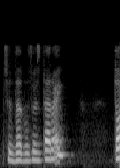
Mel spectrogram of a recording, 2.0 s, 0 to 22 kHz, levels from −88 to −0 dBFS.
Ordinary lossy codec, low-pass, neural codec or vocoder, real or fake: none; 7.2 kHz; codec, 16 kHz, 0.5 kbps, FunCodec, trained on LibriTTS, 25 frames a second; fake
